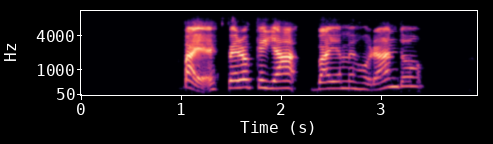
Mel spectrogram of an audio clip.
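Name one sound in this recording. A woman speaks clearly through an online call.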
